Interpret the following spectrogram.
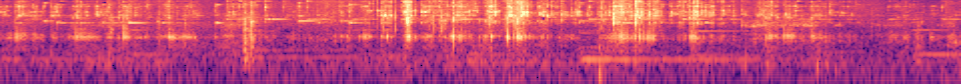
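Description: A baby car seat's fabric canopy being handled and pulled down: cloth rustling with irregular small plastic clicks and knocks.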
